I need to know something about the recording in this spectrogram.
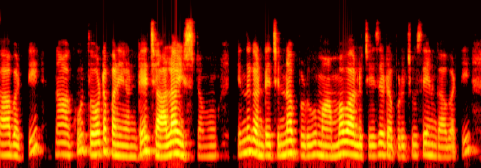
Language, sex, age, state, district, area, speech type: Telugu, female, 30-45, Andhra Pradesh, Nellore, urban, spontaneous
